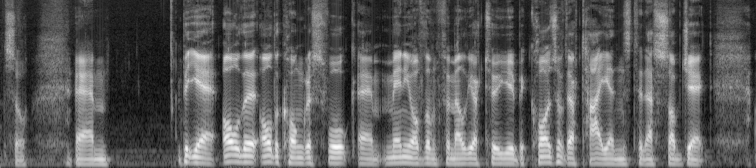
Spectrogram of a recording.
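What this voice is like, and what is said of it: Scottish accent. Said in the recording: “Scottish accent”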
